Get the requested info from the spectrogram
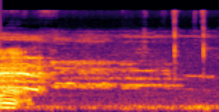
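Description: A rooster crowing faintly: one long, steady call that follows a spoken word and fades out just before the end.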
